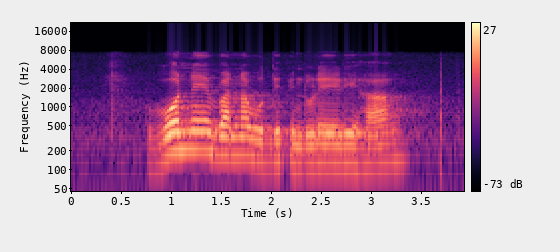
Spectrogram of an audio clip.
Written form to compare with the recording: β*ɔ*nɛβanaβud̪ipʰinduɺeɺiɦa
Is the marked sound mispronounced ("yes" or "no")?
no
